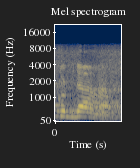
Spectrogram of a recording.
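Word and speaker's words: قدام: Kuddama cara bacanya bi dhammil qafi wa tasdidid dali. Dengan di dhamma qafnya dan di tasdid dalnya.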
